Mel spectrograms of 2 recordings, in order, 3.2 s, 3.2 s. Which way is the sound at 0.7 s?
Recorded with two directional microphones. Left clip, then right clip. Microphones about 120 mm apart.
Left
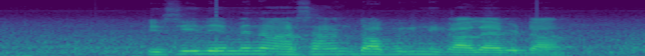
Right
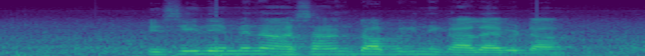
20° left (ahead or behind).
